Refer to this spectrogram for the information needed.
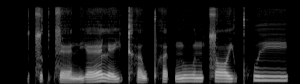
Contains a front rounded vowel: no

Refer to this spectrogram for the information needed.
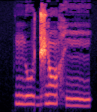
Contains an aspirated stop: no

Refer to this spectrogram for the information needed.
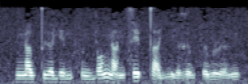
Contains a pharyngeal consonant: no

